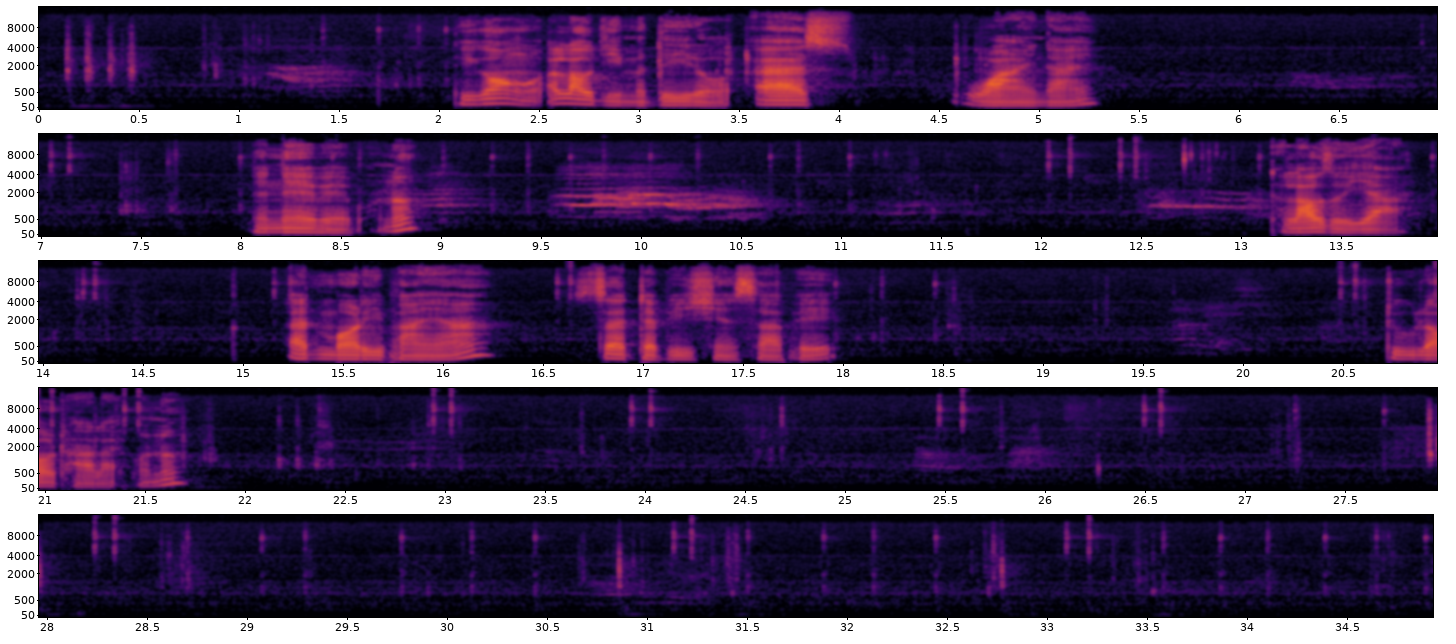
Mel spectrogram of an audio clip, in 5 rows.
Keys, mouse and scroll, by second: 0.2 ctrl+z, 0.4 ctrl+z, 1.1 scroll down 1, 1.5-3.6 middle drag, 3.6 s, 7.5 scroll up 2, 7.7-12.1 middle drag, 12.1 click, 12.9-14.3 middle drag, 14.3 click, 15.2 click, 16.9-17.7 drag, 17.7-20.5 middle drag, 20.5 click, 21.5 click, 21.8 Tab, 22.2-23.0 scroll up 1, 23.0 drag, 24.0 alt+click, 25.5 click, 26.5 alt+click, 27.3 middle click, 28.3 alt+shift+click, 28.7-31.2 middle drag, 31.2 alt+shift+click, 31.5-33.1 middle drag, 33.1 alt+shift+click, 33.6-34.9 middle drag.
